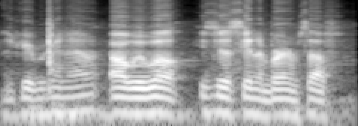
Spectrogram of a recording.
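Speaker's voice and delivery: usual speaking voice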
